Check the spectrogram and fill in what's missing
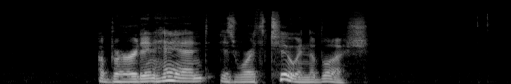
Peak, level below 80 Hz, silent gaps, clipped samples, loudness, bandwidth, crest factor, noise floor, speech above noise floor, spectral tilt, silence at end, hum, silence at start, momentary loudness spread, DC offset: -8 dBFS; -62 dBFS; none; under 0.1%; -24 LUFS; 13 kHz; 18 dB; -72 dBFS; 49 dB; -5.5 dB/octave; 1.45 s; none; 1 s; 13 LU; under 0.1%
